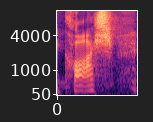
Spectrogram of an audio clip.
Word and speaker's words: cosh: the hyperbolic sine and that really is how you say it you say cosh and Finch it's kind of silly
